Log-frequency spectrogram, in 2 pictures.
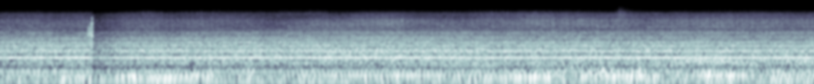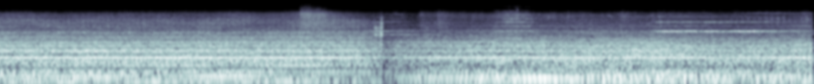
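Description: Diesel locomotive engine running steadily in a rail yard, a low even hum with a steady drone. After a shift about sixteen seconds in, a locomotive rolls slowly by, with a brief thin wheel squeal near the end.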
